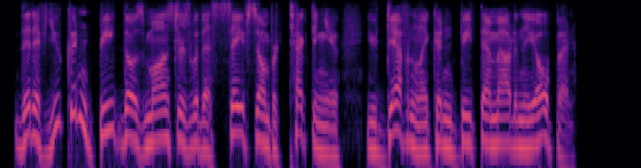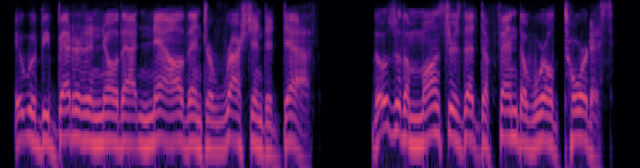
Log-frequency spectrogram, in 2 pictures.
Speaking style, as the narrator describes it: Jeb shouted, raising his voice

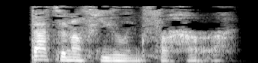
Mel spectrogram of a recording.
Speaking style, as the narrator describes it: she hisses

